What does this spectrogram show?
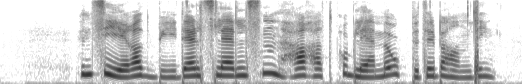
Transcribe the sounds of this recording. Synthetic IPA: hʉnsiːəʁɑt̪byːd̪eːlsleːd̪l̩sn̩hɑːʁhɑt̪pʰʁʊbleːməʊpət̪ʰɪlbəhɑnd̪lɪŋ

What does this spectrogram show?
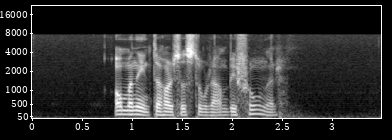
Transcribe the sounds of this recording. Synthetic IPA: ɔmːanɪnt̪əɦaɾʂɔst̪uːɾaambɪɧuːnəɾ

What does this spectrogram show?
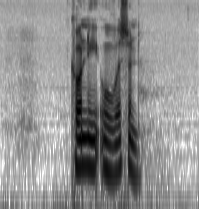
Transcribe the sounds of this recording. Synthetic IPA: kʰɔniʔuːʋəsən

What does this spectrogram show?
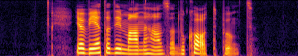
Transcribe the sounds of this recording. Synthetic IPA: jɑːɡveːt̪at̪̚d̪ɪnmanːæɾɦansad̪vʊkʰɑ̰ːt̪pʰɵ̰ŋk̚t̪

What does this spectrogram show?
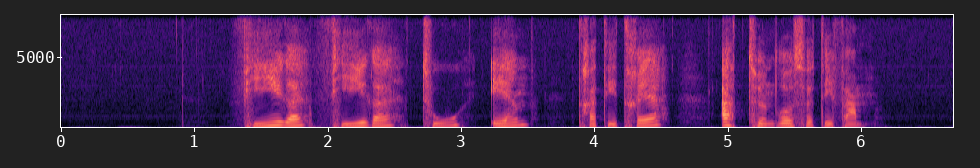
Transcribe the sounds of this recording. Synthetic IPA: fiːʁəfiːʁət̪ʰuːʔeːn | t̪ʰʁɛt̪ɪt̪ʰʁeː | ɛt̪hʉnd̪ʁəoːsœt̪ɪfɛm

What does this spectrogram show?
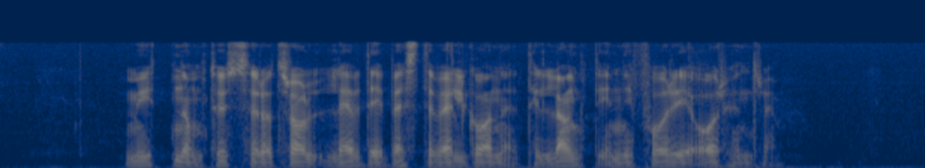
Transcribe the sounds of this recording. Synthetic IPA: myːt̪n̩əʊmt̪ʰʉsəɾoːt̪ʰɾɔllɛʋd̪əiːbɛst̪əʋɛlɡoːənə̰t̪ʰɪllɑŋt̪ʰɪ̰niːfɔɾɪə̰ʔo̰ːɾhʉnd̪ɾə̰

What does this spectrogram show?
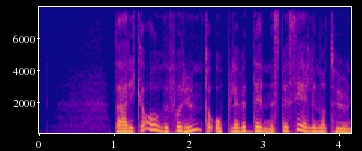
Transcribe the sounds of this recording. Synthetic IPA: d̪̥eːæːɾɪkːəʔɑlːəfɔɾʉnt̪o̰ːʔɔpleːʋəd̪ɛnːəspɛsɪɛlːənɑt̪ʰʉːɳ

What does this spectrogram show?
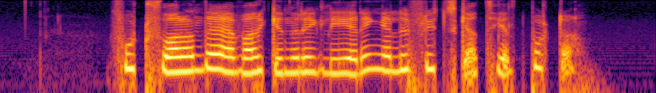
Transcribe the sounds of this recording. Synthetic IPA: fʊʈːfɑːɾand̪əæɾvaɾkənɾɛɡleːɾɪŋɛlːəɾflʏt̪ːska̰t̪heːlt̪bɔʈːa

